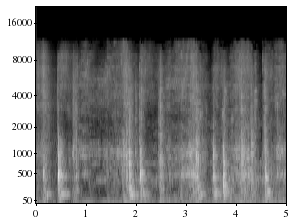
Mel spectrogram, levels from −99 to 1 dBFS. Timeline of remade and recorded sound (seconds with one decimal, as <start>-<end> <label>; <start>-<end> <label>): 0.0-0.8 remade; 0.8-5.0 recorded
